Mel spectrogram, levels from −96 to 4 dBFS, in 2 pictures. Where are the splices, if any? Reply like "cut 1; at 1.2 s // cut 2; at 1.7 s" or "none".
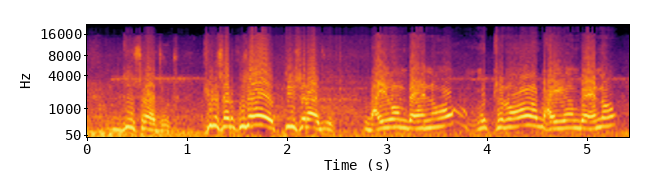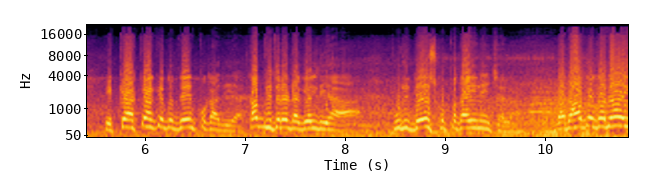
none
